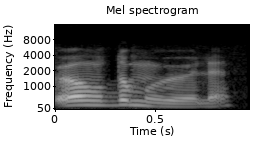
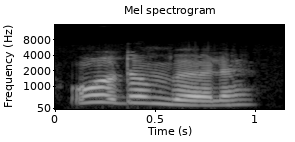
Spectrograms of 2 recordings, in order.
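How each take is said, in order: First: Said in the usual way. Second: Higher, sing-song taunt; teasing a beaten opponent; mocking taunt. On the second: Real, not acted. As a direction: throw it back mockingly. Taunting repeated question.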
